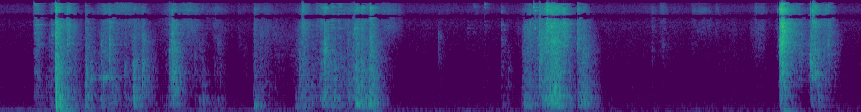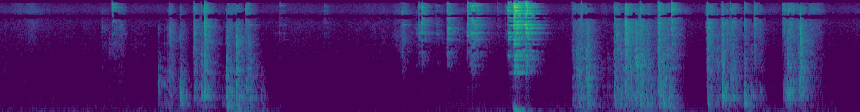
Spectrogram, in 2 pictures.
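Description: Toys and plastic items rustle and clatter as they are sorted.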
